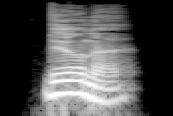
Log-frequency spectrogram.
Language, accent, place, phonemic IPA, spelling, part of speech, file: German, Germany, Berlin, /ˈdɪrnə/, Dirne, noun, De-Dirne.ogg
- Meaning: 1. whore (prostitute or sexually unreserved woman) 2. girl; lass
